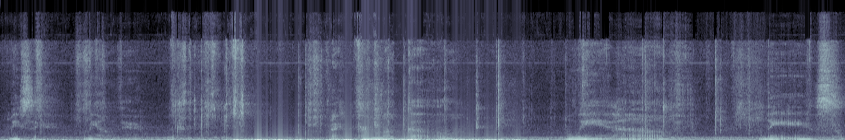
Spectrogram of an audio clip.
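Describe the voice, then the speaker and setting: A woman streaming soft-spoken ASMR tarot readings, chatting in an unhurried, rambling way and often slipping into whispers. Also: medium pitch, fairly even intonation. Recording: roomy reverb with clear background noise.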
